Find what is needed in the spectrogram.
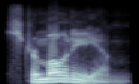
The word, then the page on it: stramonium: American English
